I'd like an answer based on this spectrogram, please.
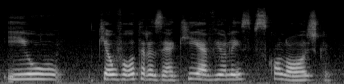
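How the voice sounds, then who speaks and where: A woman psychologist giving calm, explanatory answers in a podcast interview, often echoing key phrases. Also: on the high side, a little fast, a little hiss or hum.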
